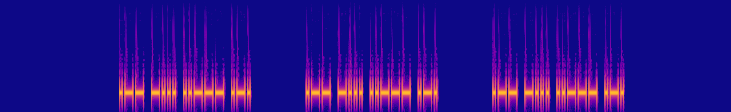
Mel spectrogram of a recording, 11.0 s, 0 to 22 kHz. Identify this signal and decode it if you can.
Morse code, heard as a keyed tone, about 30 wpm, 700 Hz. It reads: WB2R WB2R WB2R
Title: USA Call Signs - 4 Characters - Repeated 3x - 30wpm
